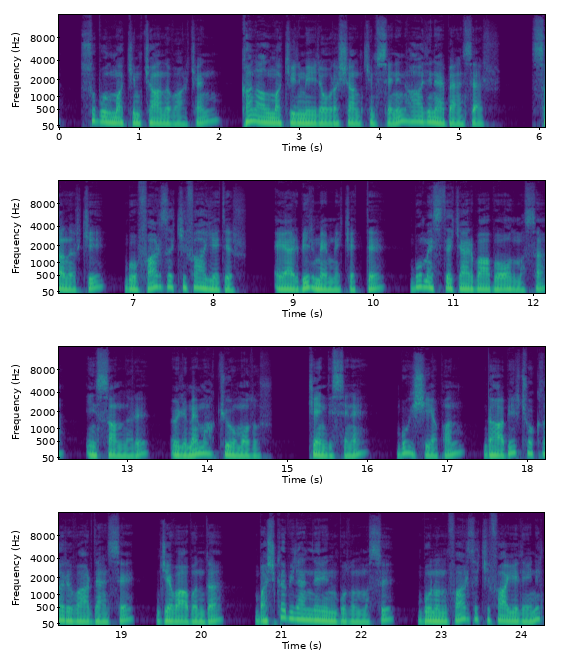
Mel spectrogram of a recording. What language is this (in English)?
Turkish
